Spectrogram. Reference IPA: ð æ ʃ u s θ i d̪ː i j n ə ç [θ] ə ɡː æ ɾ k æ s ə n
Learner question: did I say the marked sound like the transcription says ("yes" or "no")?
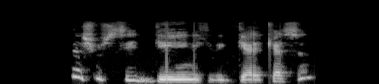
no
